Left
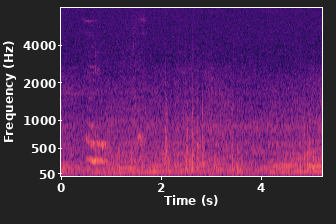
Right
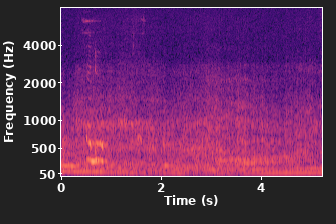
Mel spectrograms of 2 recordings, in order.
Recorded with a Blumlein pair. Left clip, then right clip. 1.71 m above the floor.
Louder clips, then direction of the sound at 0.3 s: Right 9 dB; 40° right.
